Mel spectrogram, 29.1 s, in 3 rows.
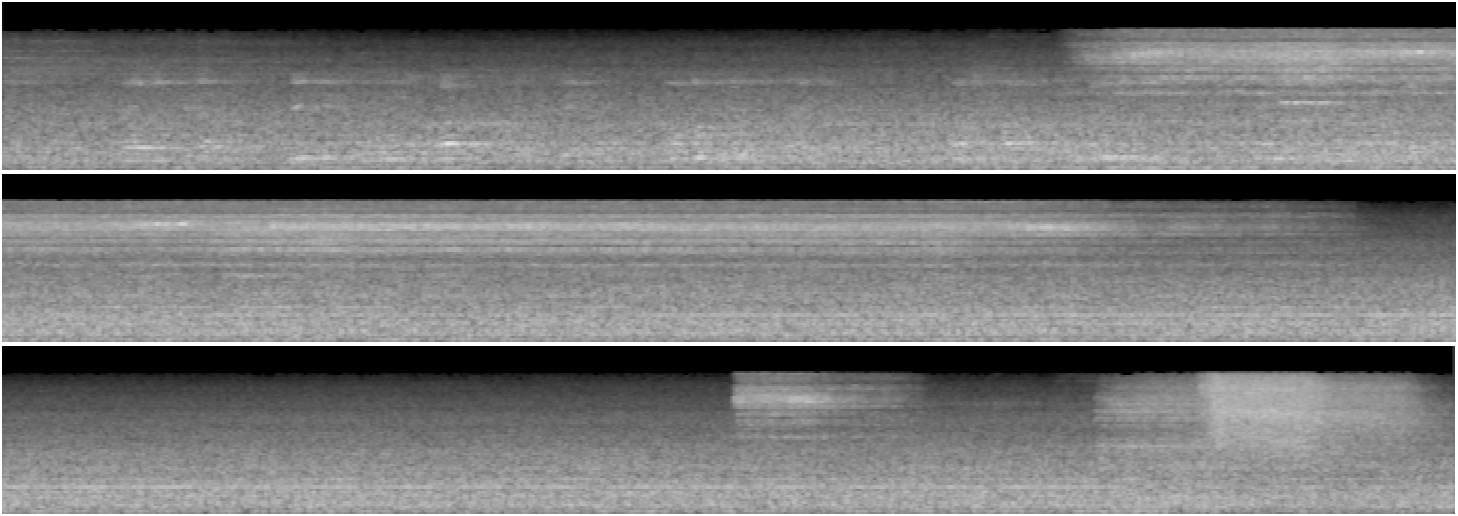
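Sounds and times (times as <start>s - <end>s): locomotive hum: 0.0s - 29.0s
wheel and brake squeal: 7.2s - 17.1s.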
